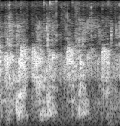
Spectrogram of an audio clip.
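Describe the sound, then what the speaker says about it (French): An audience applauds speakers at an event with steady, close clapping that pulses slightly across a brief burst. "Un grand honneur d'applaudissements pour ces speakers"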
